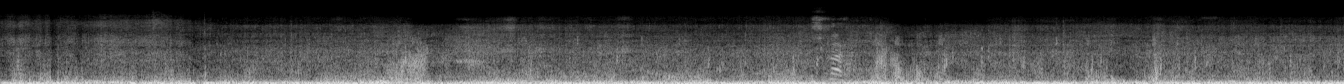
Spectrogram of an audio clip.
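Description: Tyres of a mountain bike rumble and crunch over packed snow at speed.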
